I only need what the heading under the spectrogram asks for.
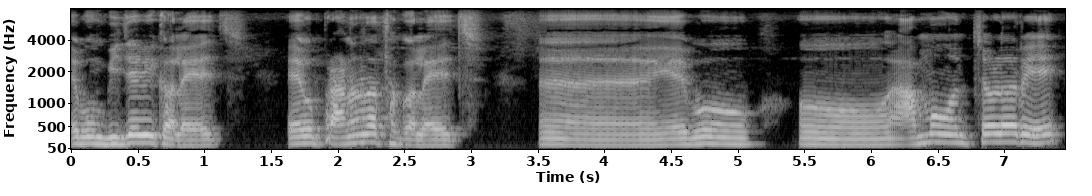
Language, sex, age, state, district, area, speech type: Odia, male, 60+, Odisha, Puri, urban, spontaneous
